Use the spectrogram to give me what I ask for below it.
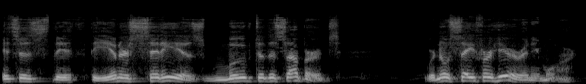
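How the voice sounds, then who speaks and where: A man's voice: medium pitch, sing-song, unhurried, a little mellow, slightly rough, voice pushed up. A man voicing a grave, earnest pastor worried about crime.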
